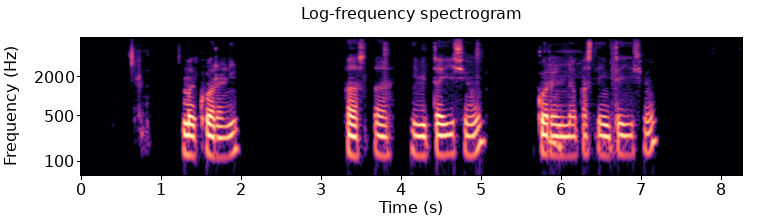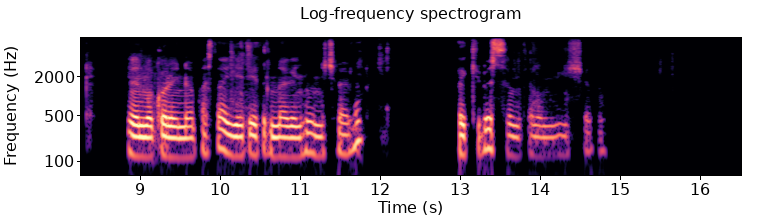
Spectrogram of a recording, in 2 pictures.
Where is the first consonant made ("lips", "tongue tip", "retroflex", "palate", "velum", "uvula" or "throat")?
lips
